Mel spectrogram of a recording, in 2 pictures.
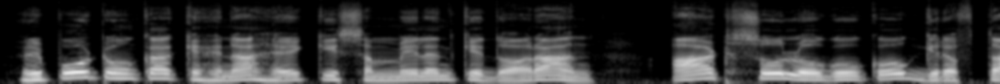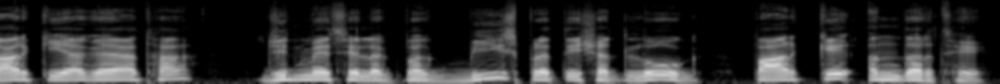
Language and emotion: Hindi, neutral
